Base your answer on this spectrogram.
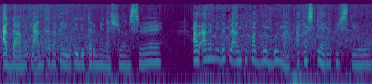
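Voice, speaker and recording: A woman's voice: medium pitch, unhurried, lightly acted. An actress with an Ilocano accent playing a devoted, respectful female physical therapist in a radio drama. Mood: encouraging. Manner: earnest, respectful. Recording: noisy radio drama recording.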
